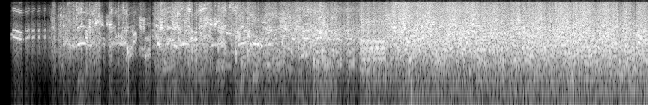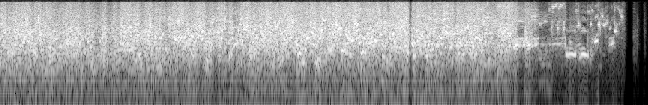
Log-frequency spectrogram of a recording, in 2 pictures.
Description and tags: Talking Through your ass
A few sample cuts from my song The Man (totally processed)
